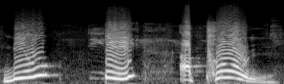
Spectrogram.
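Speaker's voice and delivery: ब्यू, टी, फूल each said alone; three separate sounds. Shown as a demonstration. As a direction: pause after ब्यू and टी, then a long फूल. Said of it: "तीन तरीके से आवाज आ रहा है".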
